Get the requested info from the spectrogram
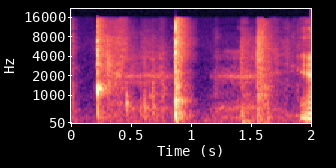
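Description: Cardstock being picked up and handled on a tabletop: two sharp taps well under a second apart, with a light paper rustle after the first.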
